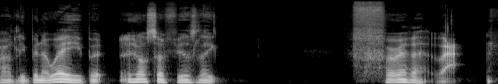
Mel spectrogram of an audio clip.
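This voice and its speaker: The speaker has a British accent and a relaxed tone on a very clean recording with a silent background. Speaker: vtuber pixel artist streamer. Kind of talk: casual livestream chat. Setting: livestream. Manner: relaxed, chill.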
